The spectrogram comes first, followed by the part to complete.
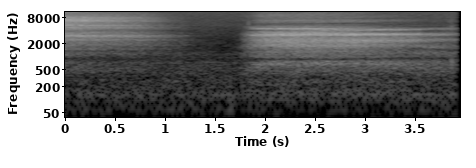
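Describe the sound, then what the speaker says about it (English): A slow, deep breath during a yoga pose in a vinyasa class: a long airy inhale, a brief pause, then a full exhale, heard up close with no talking. "One more breath here."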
